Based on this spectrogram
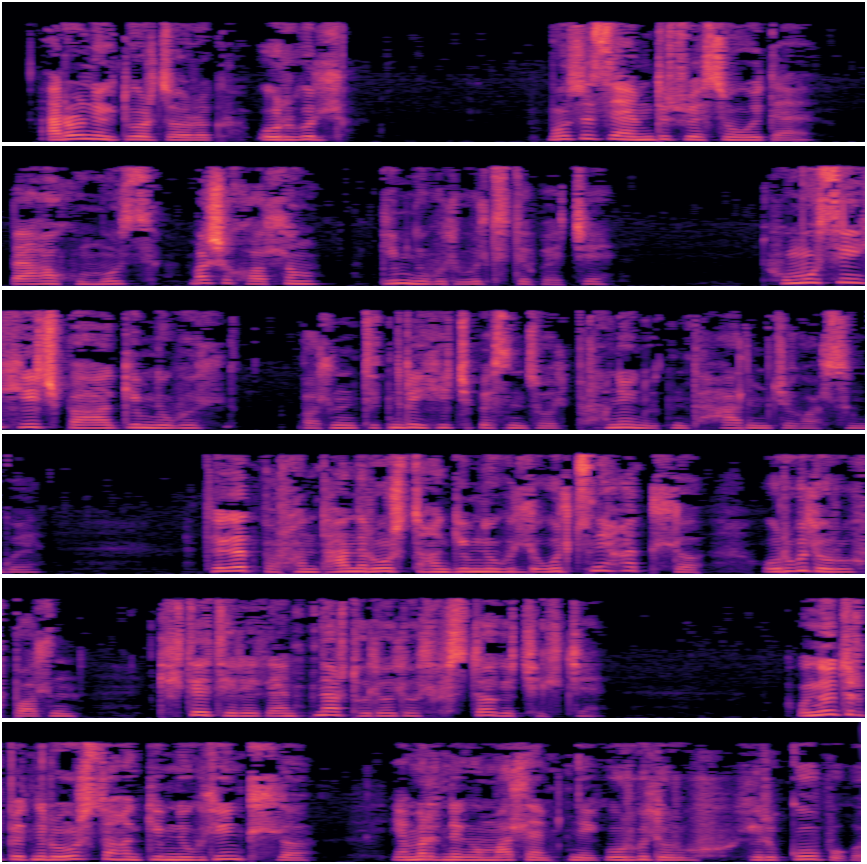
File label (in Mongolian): good news mongolian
